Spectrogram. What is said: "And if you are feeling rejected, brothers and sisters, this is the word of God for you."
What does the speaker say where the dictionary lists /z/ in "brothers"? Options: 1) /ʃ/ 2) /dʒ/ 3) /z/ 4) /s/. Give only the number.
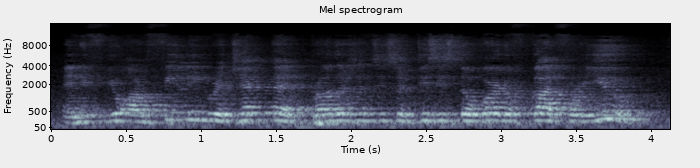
4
